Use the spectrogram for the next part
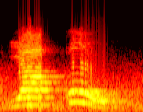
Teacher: Jangan bunyi dengan bunyi huruf kaf Yaqu, huruf qaf ni tebal.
